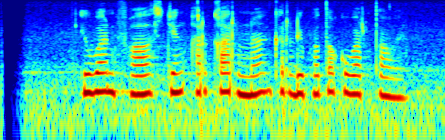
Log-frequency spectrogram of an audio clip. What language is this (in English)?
Sundanese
